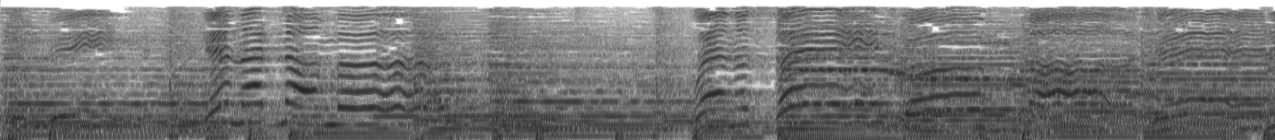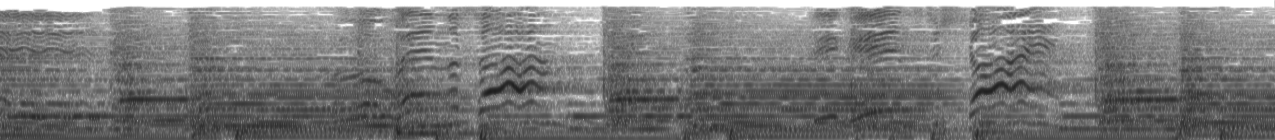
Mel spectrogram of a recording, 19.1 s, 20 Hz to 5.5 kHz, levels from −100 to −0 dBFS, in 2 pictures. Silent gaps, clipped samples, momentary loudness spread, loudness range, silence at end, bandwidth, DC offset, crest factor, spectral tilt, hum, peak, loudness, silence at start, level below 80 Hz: none; under 0.1%; 6 LU; 2 LU; 0 s; 5 kHz; under 0.1%; 16 dB; -7.5 dB/octave; none; -4 dBFS; -20 LUFS; 0 s; -36 dBFS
